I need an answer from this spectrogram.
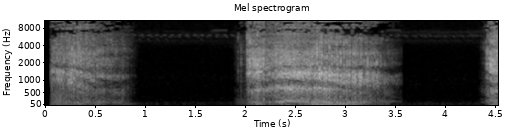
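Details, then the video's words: Leopard roaring: two loud, harsh, broadband snarling roars, the first under a second long and the second about a second and a half, separated by silence, with the start of a third at the end. "Som do Leopardo"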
